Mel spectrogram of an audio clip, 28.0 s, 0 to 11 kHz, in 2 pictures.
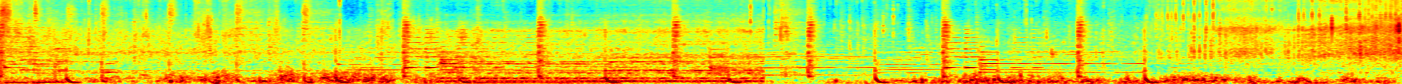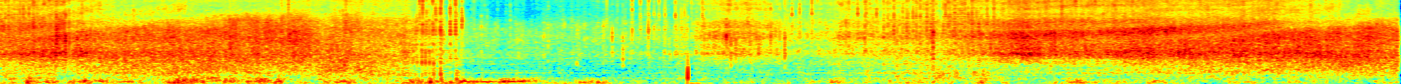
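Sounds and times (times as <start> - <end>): vehicle engine running: 0.0 - 7.7
wind on microphone: 0.0 - 20.2
rain: 0.0 - 28.0.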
